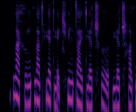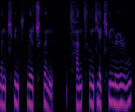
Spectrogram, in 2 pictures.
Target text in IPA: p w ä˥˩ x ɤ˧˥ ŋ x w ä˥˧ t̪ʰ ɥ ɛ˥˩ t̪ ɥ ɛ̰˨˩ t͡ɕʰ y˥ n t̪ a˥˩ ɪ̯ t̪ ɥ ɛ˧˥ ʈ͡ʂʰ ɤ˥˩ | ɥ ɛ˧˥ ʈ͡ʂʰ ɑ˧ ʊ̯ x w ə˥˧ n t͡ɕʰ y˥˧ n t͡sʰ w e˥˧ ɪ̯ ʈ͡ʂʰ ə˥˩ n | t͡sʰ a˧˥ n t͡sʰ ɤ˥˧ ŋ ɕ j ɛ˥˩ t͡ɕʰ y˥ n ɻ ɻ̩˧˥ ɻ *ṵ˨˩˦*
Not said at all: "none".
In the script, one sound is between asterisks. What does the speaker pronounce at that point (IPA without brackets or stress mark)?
u˧˥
